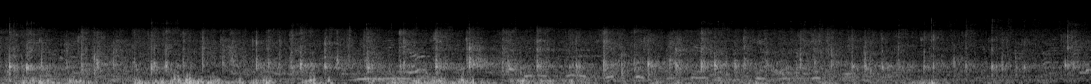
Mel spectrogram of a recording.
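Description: Irregular clip-clop of hard steps on stone paving, with voices in the background.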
